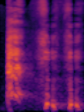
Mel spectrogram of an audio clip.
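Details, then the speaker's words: Adult man with Tourette syndrome shows his vocal tics, which include a huff, a sniff and a laughing tic: a sharp breathy huff, then two quick pairs of short voiced grunts. "YOU HAD TIX FOR EVERY OCCASION? STRETCH. I HAVE THE HUFF, THE SMITH, THE LAUGHING TECH,"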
